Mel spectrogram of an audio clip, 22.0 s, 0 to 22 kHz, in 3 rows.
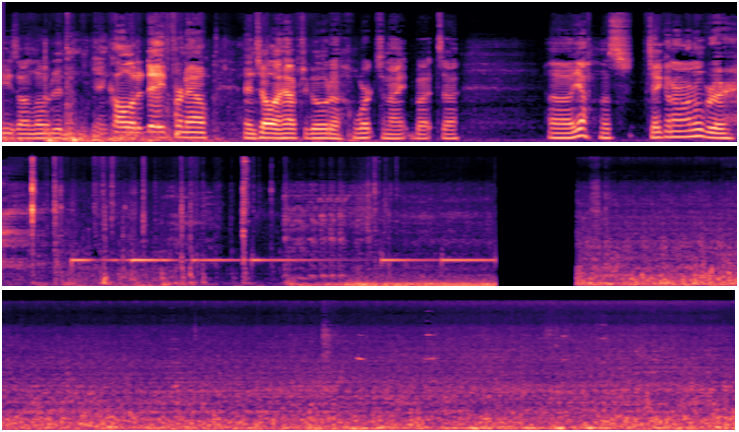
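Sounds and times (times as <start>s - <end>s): road rumble: 0.0s - 3.8s, 13.1s - 22.0s.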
